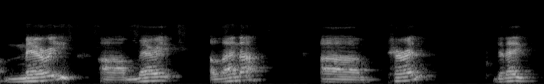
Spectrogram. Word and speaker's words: Perrin: here with uh mary uh mary elena uh perrin did i pronounce that correctly yes you did nice um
